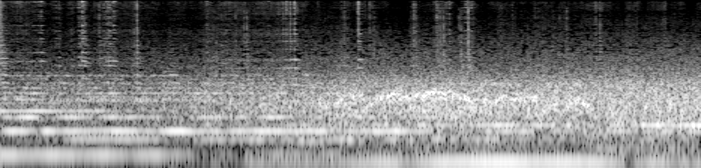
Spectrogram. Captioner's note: gentle music continues; wind whistling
